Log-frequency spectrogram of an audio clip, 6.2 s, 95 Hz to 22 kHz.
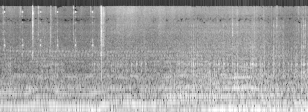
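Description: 2000 Ferrari 360 Modena's V8 heard from inside the cabin as the car pulls away, the engine note rising and falling with the revs, then getting louder about four seconds in as it accelerates.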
